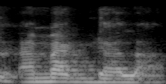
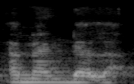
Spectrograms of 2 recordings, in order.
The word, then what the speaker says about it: amygdala: You can pronounce it as amygdala, amygdala.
